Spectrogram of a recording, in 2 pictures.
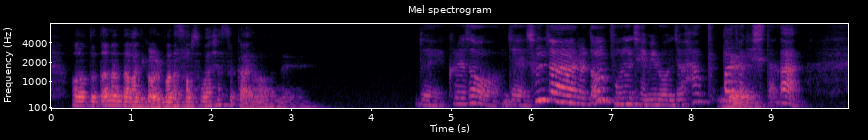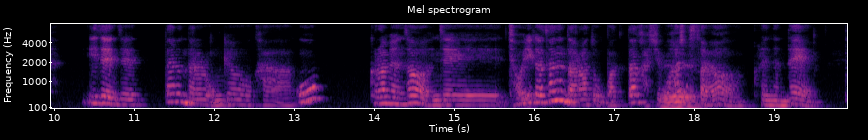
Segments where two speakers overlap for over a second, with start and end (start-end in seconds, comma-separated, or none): none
